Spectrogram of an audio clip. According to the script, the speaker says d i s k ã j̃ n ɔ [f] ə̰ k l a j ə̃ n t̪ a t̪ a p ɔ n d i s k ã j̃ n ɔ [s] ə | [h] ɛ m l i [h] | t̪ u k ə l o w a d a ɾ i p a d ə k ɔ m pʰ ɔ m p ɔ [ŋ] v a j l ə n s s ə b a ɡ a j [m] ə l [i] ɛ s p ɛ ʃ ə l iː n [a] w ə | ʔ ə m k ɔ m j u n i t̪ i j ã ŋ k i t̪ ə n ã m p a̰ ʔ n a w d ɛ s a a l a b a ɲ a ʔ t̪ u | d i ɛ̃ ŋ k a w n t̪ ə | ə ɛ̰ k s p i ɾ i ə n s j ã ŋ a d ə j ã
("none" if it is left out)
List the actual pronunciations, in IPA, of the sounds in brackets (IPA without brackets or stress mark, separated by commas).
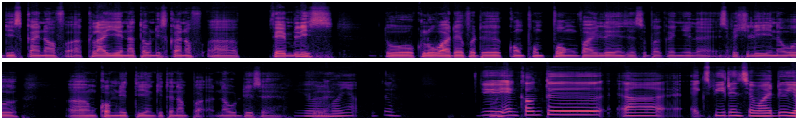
f, f, f, s, ŋ, ɲ, a, a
